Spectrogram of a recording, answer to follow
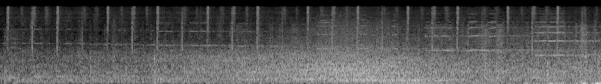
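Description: Ambient electronic music: a wash of noise swells to a peak midway and eases off again, over a steady run of rapid clicks. Faint high tones enter in the second half.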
